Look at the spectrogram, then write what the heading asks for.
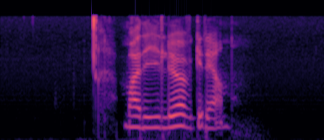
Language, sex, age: Swedish, female, 50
